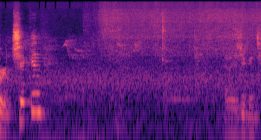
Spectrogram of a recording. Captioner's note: chicken sizzling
